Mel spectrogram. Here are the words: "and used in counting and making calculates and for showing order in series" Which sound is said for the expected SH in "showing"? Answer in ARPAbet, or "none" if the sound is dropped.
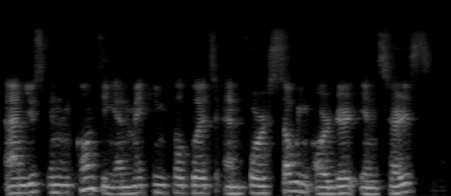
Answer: S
